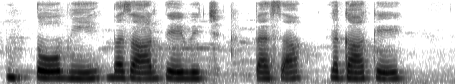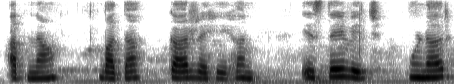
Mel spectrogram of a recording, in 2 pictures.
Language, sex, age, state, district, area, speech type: Punjabi, female, 30-45, Punjab, Jalandhar, urban, spontaneous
